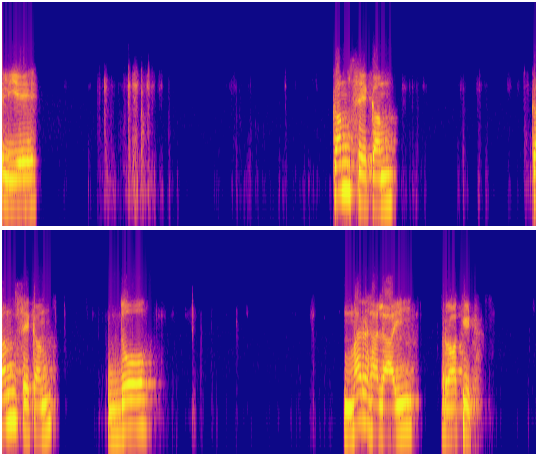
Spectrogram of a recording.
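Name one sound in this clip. A middle-aged man speaks calmly in short phrases, close to the microphone.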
